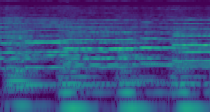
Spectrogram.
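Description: A small chamber ensemble of violins, viola, cello, double bass, flute and oboe playing live. The low strings pulse in repeated notes about every half second under sustained high notes from the winds and violins.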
